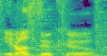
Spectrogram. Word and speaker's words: Iroduku: Iroduku, the world colors, or Iroduku, I keep pronouncing it. It's Iroduku, Sekai no Ashitakara, or Iroduku, the world in colors.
